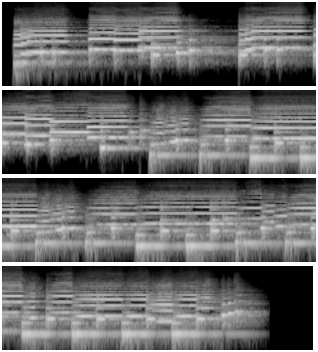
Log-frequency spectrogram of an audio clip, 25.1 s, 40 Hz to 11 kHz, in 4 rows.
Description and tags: Comedy Music Theme
Short comedy show theme music.
Trivia: Originally composed for a New Zealand sitcom that was never produced around 2011.
string, short, comedy, theme, tv, fun, music, funny, flute, song, sitcom, show, humor, comedic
